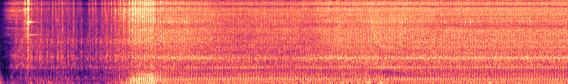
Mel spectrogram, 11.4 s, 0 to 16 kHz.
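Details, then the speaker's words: Westinghouse 7,000-continuous-watt electric-start generator after rusted gas tank, dead battery and gummed carburetor were addressed and cleaned: pull-start, quick catch, then steady even drone at governed speed, tuned to about 61.5 Hz (expected near 3,700 RPM); sounds good now. "It sounds good now."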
